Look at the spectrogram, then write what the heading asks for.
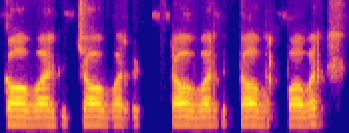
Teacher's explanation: क की बात करते हैं तो ये गले से शुरू होता है, च ऊपर की तरफ, ट थोड़ा और ऊपर की तरफ, त दांतों पे आ जाता है और प आकर होठों पे खत्म होता है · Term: उच्चारण स्थान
